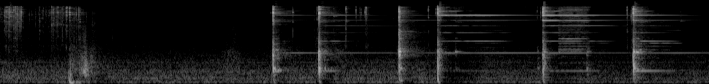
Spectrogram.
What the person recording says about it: that's right it's a dinner bell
